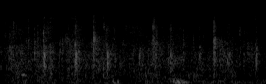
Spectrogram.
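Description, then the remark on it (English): An audience claps together as a clap offering for Adam, a steady, dense patter of many hands that carries on evenly for a few seconds, moderately quiet, with no one speaking. “Give Adam a clap offering.”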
